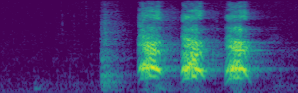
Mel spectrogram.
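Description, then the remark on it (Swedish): A quiz team's buzzer button sound effect, the Ytternäs team's, goes off alone: four quick, bright bursts, the first softer and the last three loud and evenly spaced, with a yappy, animal-like bark or cluck quality. “Ska vi lyssna på era knappar igen, hur de låter, så vi minns?”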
